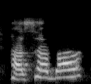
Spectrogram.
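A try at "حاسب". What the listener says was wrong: हसाबा नहीं कहना, हासाबा, हासाबा, इसको ऐसे ही बोले। अगर आप ये मिस कर देती ना अलिफ, ये पूरा टेबल बदल जाना था, ठीक है?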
